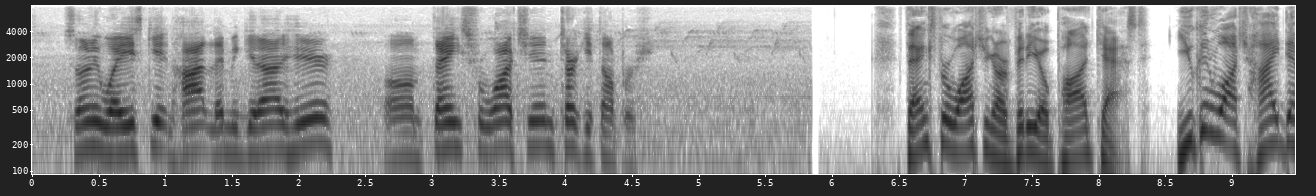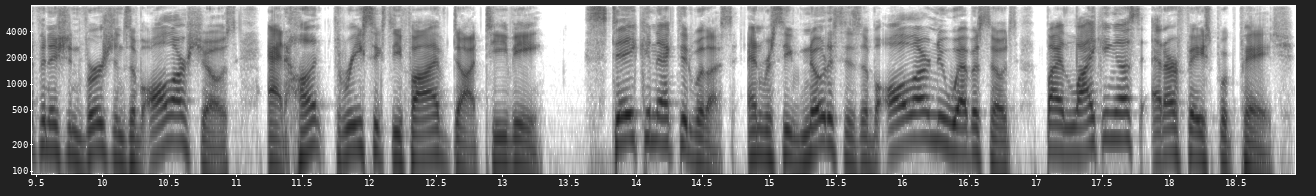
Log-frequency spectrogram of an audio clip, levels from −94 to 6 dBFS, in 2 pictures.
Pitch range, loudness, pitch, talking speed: 125-180 Hz, -18 LUFS, 155 Hz, 170 wpm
